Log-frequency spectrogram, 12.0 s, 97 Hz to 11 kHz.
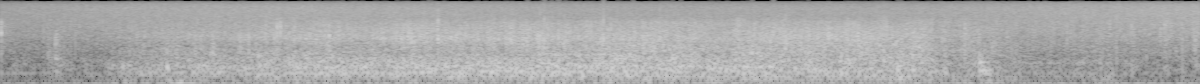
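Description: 1930s sedan driving along a dirt road: a noisy rush of engine and tyres that builds over the first two seconds, holds, and dies down about ten seconds in.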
